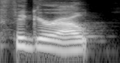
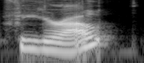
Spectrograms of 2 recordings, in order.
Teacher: It's not figure out. My tongue goes into the T position, figure out, but there's no air.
